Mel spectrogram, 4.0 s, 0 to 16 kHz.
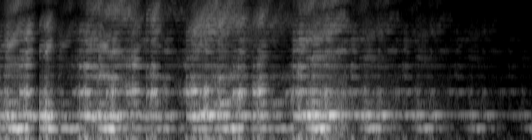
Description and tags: THE REAL VIRUS 11 - VOCOLOOPY - E5
A rhythmic loop with vocal synth artifacts. All done on my Virus TI. Sequencing done within Cubase 5, audio editing within Wavelab 6.
multisample, loop, vocoded, vocal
